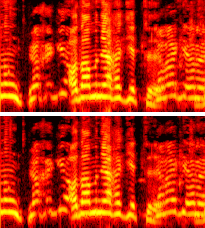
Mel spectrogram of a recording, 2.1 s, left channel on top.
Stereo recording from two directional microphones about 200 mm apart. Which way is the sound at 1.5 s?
45° right (ahead or behind).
